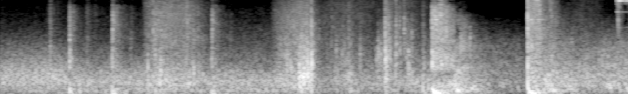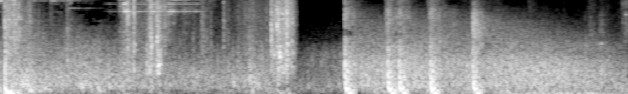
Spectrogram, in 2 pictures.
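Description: Gunfire in a competitive video game match crackles as repeated bursts and single shots, fairly loud and continuous over a dense game soundscape with footsteps, no talking.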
